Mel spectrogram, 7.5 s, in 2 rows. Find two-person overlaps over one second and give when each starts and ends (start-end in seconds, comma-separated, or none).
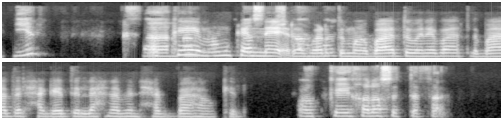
1.1-2.5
